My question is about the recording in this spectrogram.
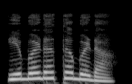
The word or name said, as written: ಎಬಡತಬಡ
